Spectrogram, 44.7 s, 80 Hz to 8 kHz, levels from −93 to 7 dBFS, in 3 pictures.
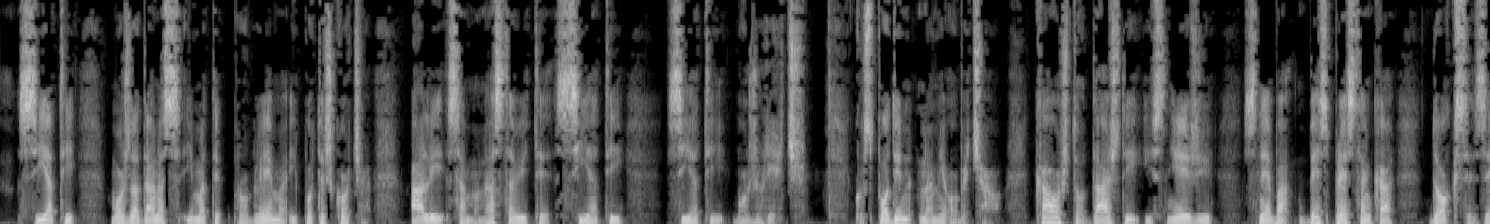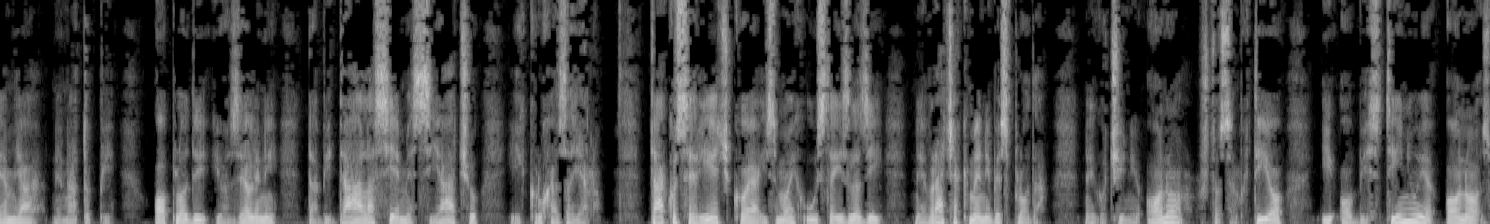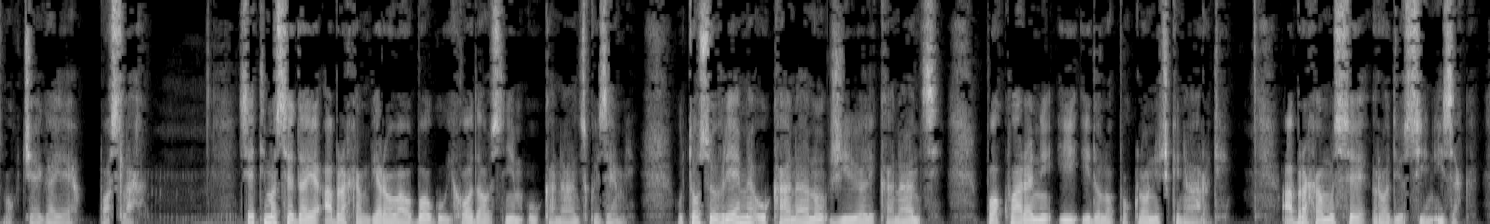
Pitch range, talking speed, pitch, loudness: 100-140 Hz, 135 wpm, 115 Hz, -20 LUFS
